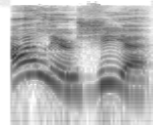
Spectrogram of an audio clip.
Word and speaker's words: alergia: Alergia, em espanhol, é alergia.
